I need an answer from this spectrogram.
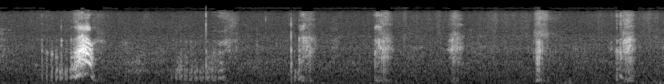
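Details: Pet long-haired toy Chihuahua named Eve on guard duty indoors, giving a loud yap followed by a soft growl and a string of short, clipped barks spaced roughly half a second apart.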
